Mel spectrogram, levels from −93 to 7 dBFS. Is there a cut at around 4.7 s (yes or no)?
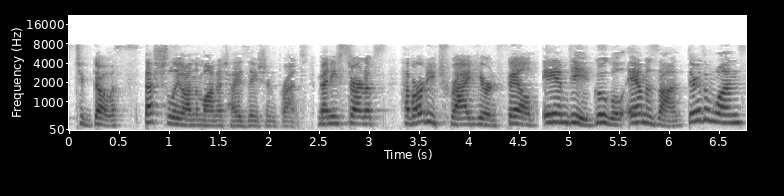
yes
